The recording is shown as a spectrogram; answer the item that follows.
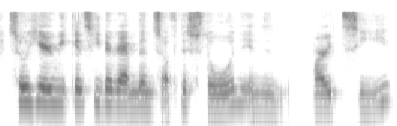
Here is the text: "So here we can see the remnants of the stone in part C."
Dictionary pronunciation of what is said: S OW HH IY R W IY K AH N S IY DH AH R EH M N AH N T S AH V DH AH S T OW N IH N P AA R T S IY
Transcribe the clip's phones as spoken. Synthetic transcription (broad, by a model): S OW HH IY R W IY K AH N S IY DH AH R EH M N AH N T S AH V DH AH S T OW N IH N P AA R T S IY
